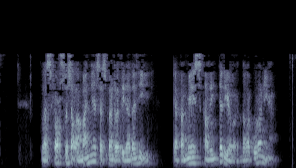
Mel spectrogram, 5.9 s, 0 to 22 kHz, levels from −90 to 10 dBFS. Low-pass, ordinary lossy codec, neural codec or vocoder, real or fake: 7.2 kHz; MP3, 24 kbps; codec, 16 kHz, 4 kbps, FreqCodec, smaller model; fake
